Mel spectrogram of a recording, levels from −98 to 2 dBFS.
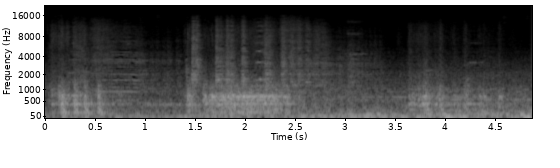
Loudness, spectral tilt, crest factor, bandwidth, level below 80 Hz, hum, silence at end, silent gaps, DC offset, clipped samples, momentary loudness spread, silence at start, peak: -44 LUFS; -6 dB/octave; 18 dB; 16 kHz; -50 dBFS; none; 0 s; none; under 0.1%; under 0.1%; 12 LU; 0 s; -26 dBFS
